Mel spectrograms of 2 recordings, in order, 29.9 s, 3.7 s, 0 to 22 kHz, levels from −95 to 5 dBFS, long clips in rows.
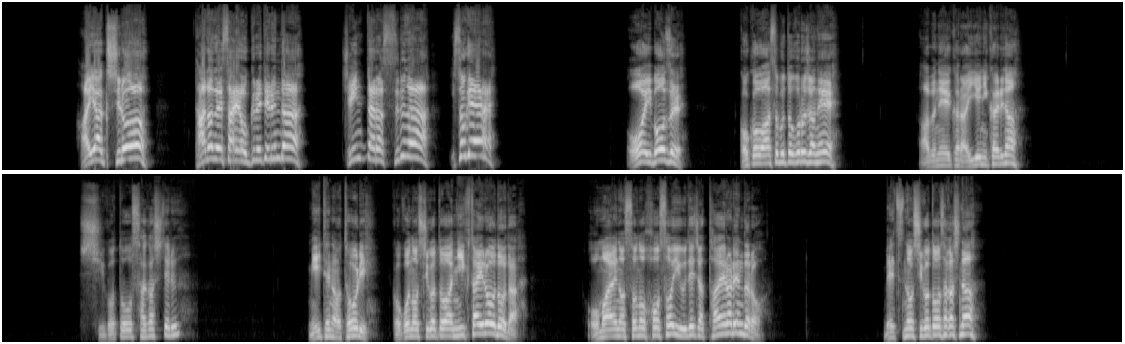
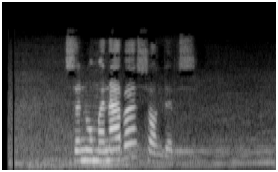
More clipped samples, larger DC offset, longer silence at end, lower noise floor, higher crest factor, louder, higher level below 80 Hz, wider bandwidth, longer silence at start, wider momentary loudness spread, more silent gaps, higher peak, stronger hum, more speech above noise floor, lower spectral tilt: neither; neither; first, 1.95 s vs 0 s; first, under -90 dBFS vs -45 dBFS; about the same, 18 dB vs 22 dB; first, -16 LUFS vs -20 LUFS; second, -76 dBFS vs -66 dBFS; first, 20 kHz vs 9.6 kHz; first, 1.05 s vs 0.1 s; second, 13 LU vs 26 LU; neither; about the same, 0 dBFS vs -2 dBFS; neither; first, over 73 dB vs 25 dB; second, -3 dB/octave vs -4.5 dB/octave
